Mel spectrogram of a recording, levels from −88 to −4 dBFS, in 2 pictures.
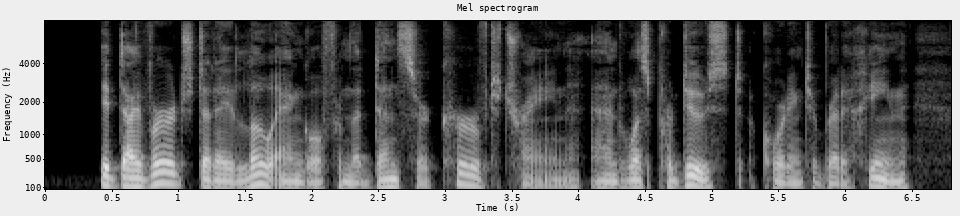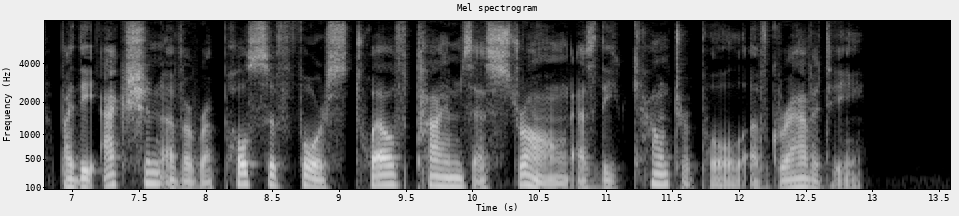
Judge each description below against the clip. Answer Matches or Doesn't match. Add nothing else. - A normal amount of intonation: Doesn't match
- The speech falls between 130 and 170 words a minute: Matches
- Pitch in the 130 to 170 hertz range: Doesn't match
